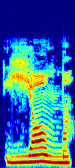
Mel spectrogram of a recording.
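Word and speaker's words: יום: start va erev remember when the dot is over the letter it is pronounced o so yom again the sound is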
